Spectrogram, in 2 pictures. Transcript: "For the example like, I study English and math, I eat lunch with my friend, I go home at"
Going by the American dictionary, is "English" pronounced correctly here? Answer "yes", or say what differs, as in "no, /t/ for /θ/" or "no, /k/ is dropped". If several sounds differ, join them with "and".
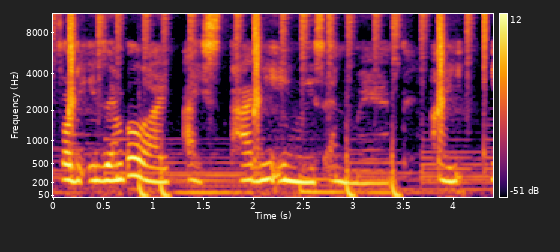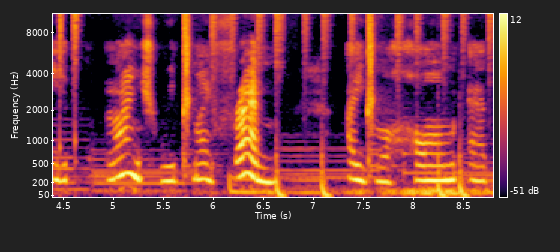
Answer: no, /s/ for /ʃ/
